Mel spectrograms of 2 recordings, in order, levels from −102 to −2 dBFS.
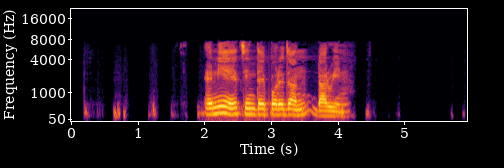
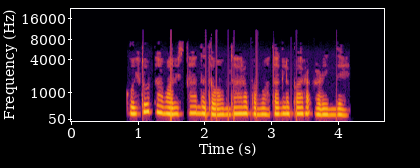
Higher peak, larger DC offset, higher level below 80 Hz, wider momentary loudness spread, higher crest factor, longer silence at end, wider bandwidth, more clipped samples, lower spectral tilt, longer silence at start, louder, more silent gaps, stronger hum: first, -2 dBFS vs -6 dBFS; neither; second, -62 dBFS vs -54 dBFS; first, 7 LU vs 4 LU; about the same, 16 dB vs 16 dB; first, 1.75 s vs 0.55 s; about the same, 8 kHz vs 7.6 kHz; neither; second, -5 dB/octave vs -8 dB/octave; second, 0.65 s vs 0.9 s; first, -15 LUFS vs -21 LUFS; first, 0.95-1.16 s, 1.33-1.49 s, 1.77-1.89 s vs none; neither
